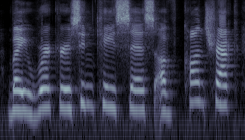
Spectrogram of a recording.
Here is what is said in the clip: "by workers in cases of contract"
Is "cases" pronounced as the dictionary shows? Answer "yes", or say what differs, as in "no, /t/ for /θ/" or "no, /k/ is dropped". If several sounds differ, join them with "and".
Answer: no, /s/ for /z/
